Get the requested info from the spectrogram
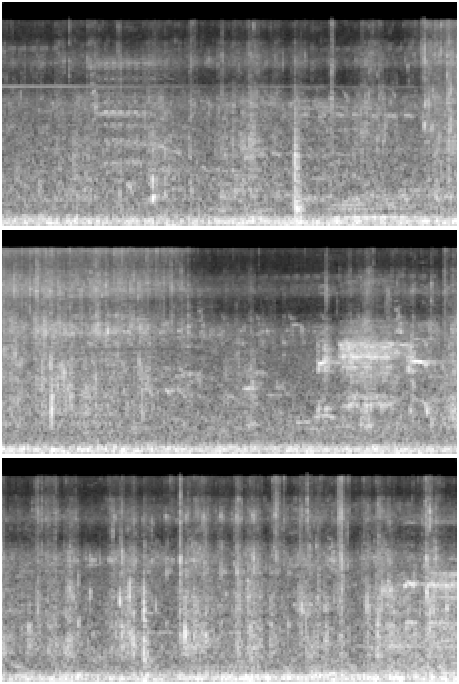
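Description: Water poured from a large plastic water gallon splashing into a metal bowl of greens as they are rinsed, over a steady low rumble. A short animal call sounds about eight seconds in.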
